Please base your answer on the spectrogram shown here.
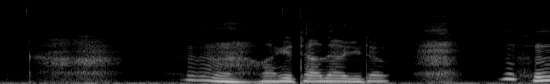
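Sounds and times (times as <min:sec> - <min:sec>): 
sleepy yawn with breathy intake and moaning tones: 0:01.8 - 0:02.6, 0:05.0 - 0:05.4
speech: 0:03.0 - 0:04.0, 0:05.0 - 0:05.4.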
